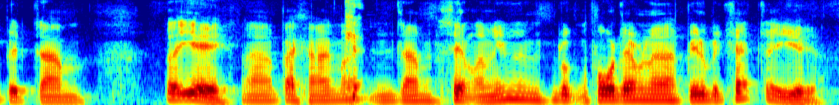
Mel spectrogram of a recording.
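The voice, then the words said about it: Croaky, rough voice. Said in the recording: “You can hear my voice is a bit croaky”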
